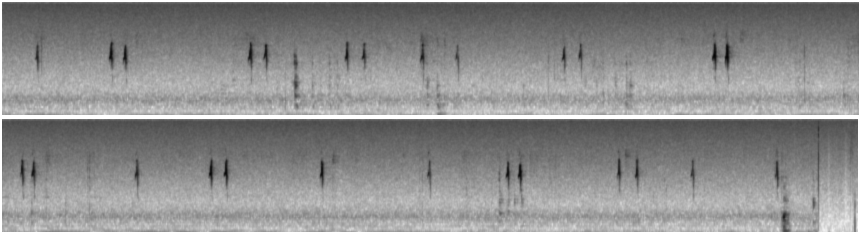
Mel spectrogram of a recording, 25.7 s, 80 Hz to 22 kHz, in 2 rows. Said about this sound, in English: We're recording at 3:10 p.m. and there's a wild bird here. And I think it could be the male who I missed before, the mate of this female. Wild bird.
